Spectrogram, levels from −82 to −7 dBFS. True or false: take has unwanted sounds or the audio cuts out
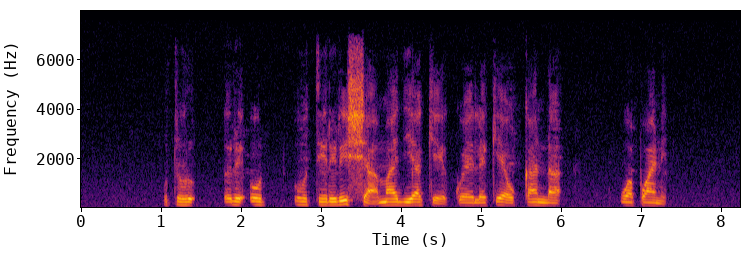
false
